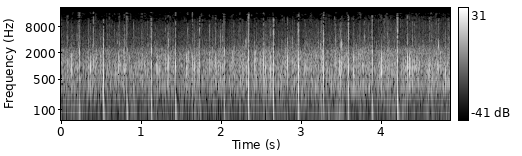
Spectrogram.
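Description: An audience applauds people coming forward to be baptized, steadily for five seconds, a dense wash of many overlapping claps with sharp individual hand strikes popping out, fairly loud and even throughout with no talking.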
